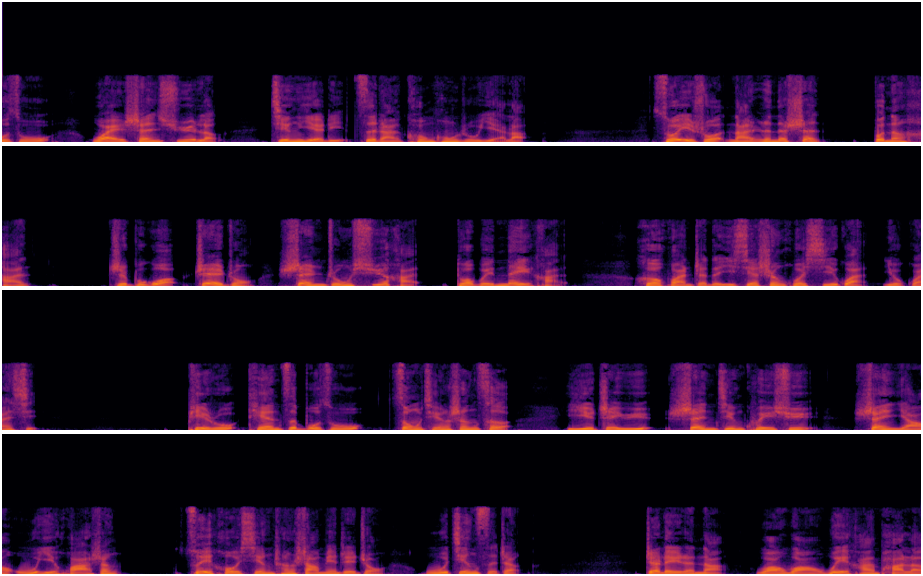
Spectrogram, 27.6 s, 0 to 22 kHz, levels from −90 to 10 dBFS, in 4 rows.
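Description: Nothing in this speech recording gives any sign of a technical fault, so there's nothing to point out anywhere along it.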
